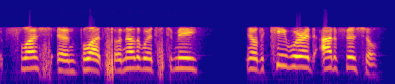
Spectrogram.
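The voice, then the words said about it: Slight New York-area accent. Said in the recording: “it sounds like a little New Jersey or New York in there ... I'm originally from New England, so uh, the accent is still there.”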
